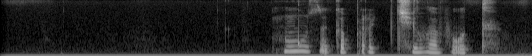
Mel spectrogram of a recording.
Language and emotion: Russian, sad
